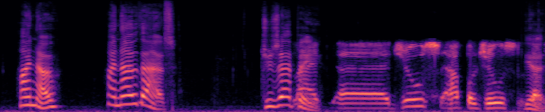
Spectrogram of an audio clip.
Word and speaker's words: Giuseppe: my help and assistance in brackets it's got pronounced jew sep e yeah i know i know that giuseppe uh juice apple juice yeah stuff there and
